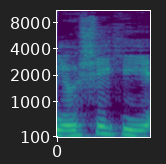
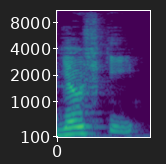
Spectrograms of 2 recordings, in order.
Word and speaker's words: Yoshiki: fell flat that way next we had Alicia Yoshiki which is how they pronounce her last name I am so bad at pronouncing names apparently because I've been saying you cheeky and apparently that's wrong so it's Arisa Yoshiki retaining the wonder of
